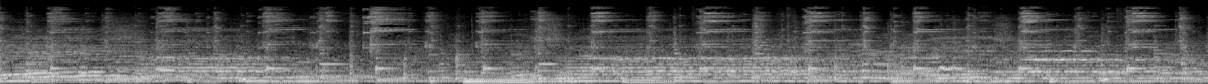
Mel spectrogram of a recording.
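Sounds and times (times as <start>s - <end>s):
sung chant: 0.0s - 3.6s, 4.8s - 12.0s
sharp percussion strokes: 0.0s - 12.0s.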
